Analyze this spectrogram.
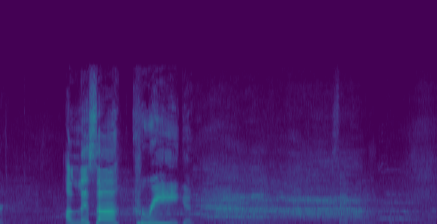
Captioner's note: crowd cheering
